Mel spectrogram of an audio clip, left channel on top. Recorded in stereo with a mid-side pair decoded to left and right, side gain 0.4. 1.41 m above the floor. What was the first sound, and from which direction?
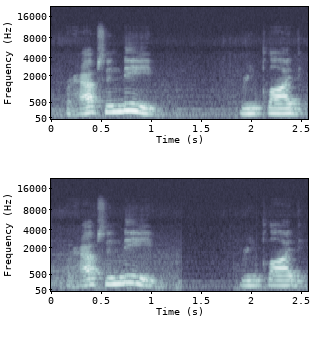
A man speaking, 40° left.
